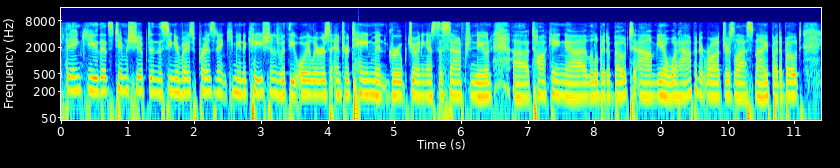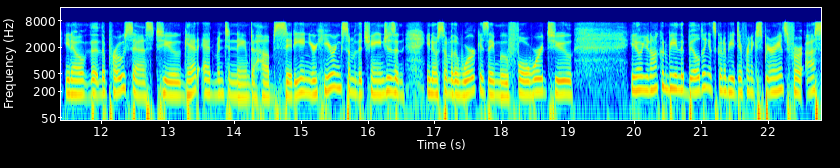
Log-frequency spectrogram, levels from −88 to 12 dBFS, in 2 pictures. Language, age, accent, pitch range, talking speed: English, 40-59, American, 165-205 Hz, 225 wpm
